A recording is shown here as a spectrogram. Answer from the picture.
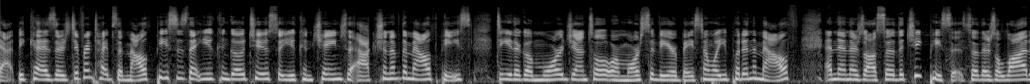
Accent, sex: American, female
